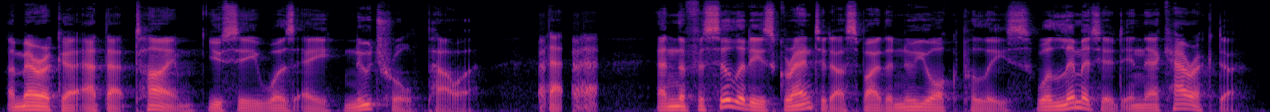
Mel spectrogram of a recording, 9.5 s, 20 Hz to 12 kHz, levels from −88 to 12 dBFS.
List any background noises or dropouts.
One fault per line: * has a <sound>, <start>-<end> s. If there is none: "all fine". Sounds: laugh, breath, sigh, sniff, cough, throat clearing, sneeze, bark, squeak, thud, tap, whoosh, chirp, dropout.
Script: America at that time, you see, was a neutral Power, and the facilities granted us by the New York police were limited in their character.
* has a laugh, 4.0-4.5 s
